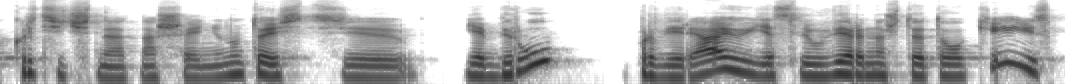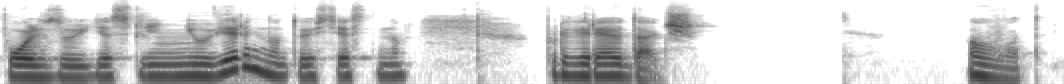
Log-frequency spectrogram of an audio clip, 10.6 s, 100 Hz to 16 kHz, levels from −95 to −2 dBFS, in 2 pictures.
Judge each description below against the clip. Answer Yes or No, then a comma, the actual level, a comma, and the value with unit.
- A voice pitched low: No, medium, 165 Hz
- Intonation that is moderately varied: No, narrow, 2.3 semitones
